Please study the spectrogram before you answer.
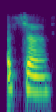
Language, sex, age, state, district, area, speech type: Punjabi, male, 18-30, Punjab, Tarn Taran, rural, conversation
